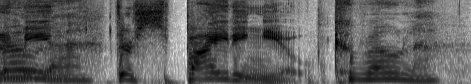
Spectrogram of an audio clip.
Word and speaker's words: Corolla: But then when there was opportunities to use an A, like Corolla, it would become Coroller. See what I mean? They're spiting you. Corolla.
